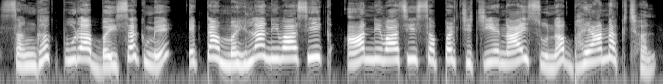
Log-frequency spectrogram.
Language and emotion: Maithili, disgusted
